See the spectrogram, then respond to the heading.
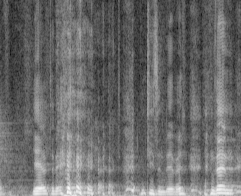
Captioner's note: laughs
